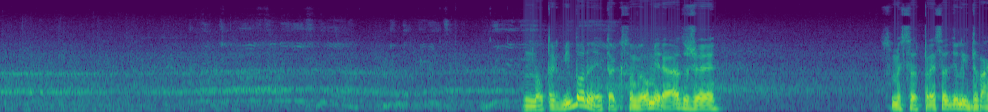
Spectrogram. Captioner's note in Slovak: Potlesk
